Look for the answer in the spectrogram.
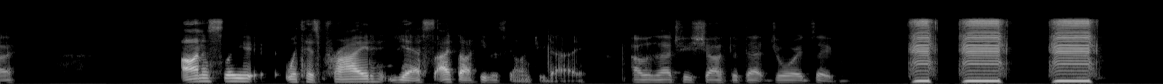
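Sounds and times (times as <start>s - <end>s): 
speech: 0.0s - 0.2s, 1.8s - 9.3s
phone vibrating with notifications: 9.1s - 11.0s.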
